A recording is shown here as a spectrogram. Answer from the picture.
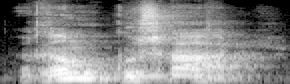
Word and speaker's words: غم گسار: خاص توجہ چاہیں گے۔ غم گسار، گاف پر پیش کا خیال کیا جانا چاہیے۔ غم گسار، باعث این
